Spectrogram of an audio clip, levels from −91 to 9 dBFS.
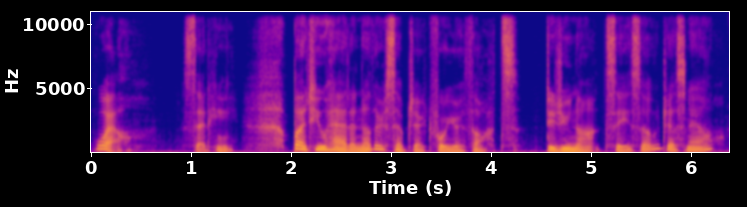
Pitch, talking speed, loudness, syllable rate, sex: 205 Hz, 170 wpm, -19 LUFS, 4.3 syllables/s, female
